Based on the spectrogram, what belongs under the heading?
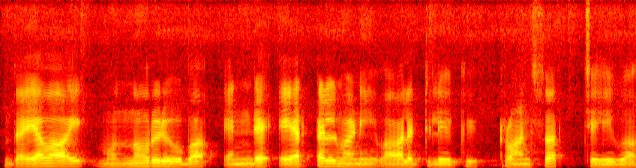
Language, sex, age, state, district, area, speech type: Malayalam, male, 45-60, Kerala, Wayanad, rural, read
